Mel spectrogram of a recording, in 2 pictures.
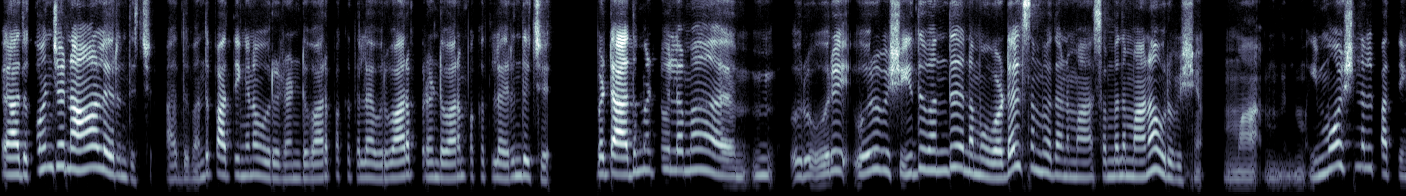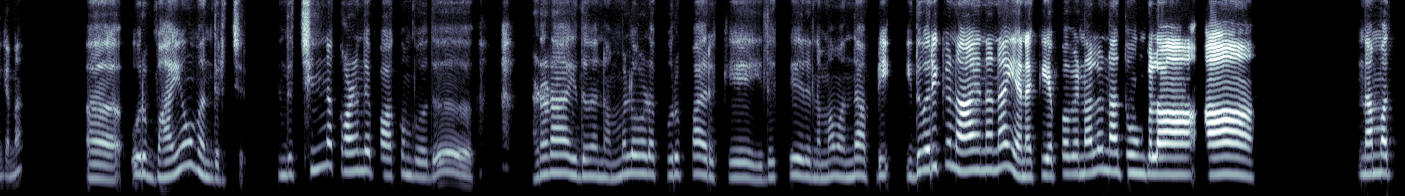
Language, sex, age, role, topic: Tamil, female, 35-39, guest, முதல்முறை பெற்றோராக மாறிய போது நீங்கள் என்ன உணர்ந்தீர்கள்?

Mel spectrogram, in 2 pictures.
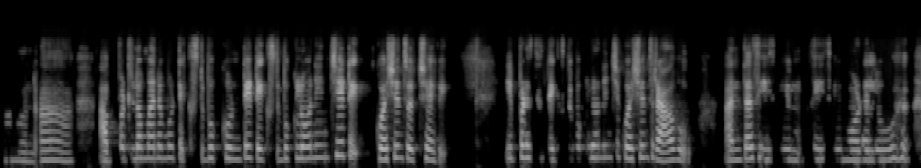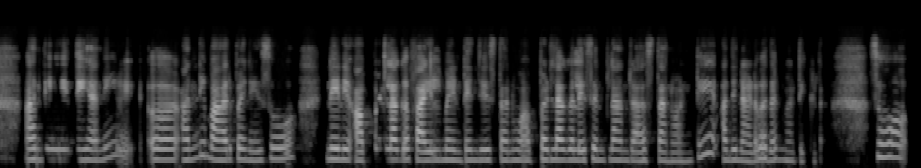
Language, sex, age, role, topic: Telugu, female, 40-44, guest, జీవితాంతం నేర్చుకోవడం మీకు ఎందుకు ముఖ్యమని అనిపిస్తుంది?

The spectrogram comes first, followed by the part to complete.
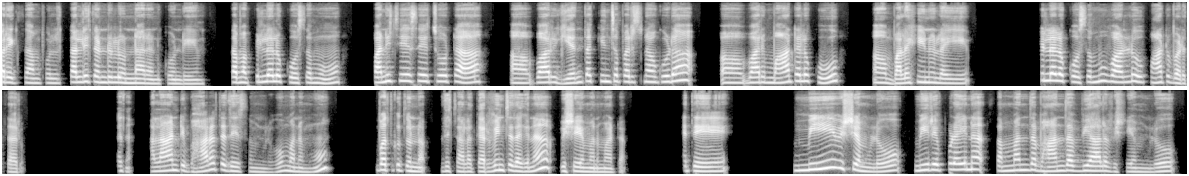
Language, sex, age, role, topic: Telugu, female, 40-44, host, బలహీనతను చూపించడం సంబంధాలను మళ్లీ బలోపేతం చేస్తుందా?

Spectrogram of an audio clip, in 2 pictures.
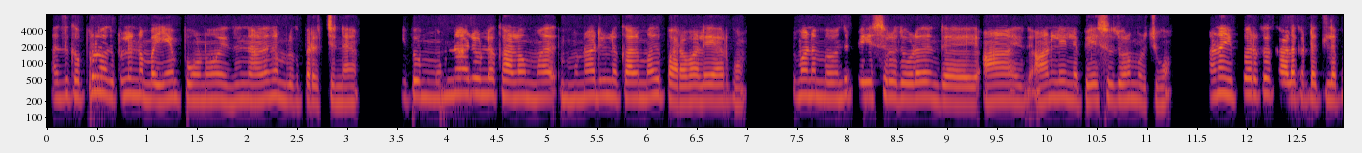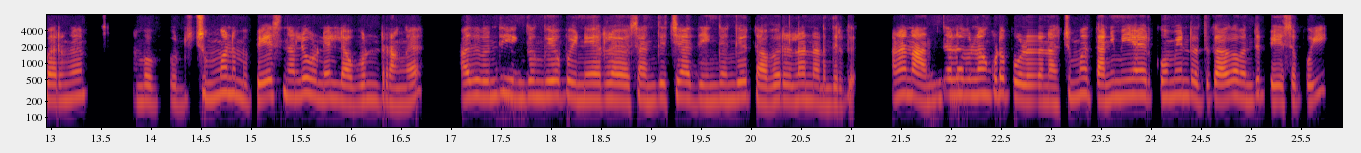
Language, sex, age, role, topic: Tamil, female, 25-29, guest, நீங்கள் ஒரு தவறு செய்தபோது, அதிலிருந்து என்ன கற்றுக்கொண்டீர்கள்?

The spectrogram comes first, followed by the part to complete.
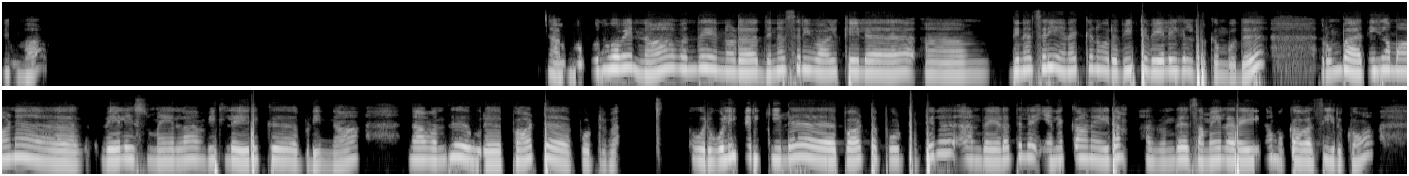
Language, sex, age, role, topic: Tamil, female, 35-39, host, நண்பர்கள் உங்கள் இசைச் சுவையை மாற்றியிருக்கிறார்களா?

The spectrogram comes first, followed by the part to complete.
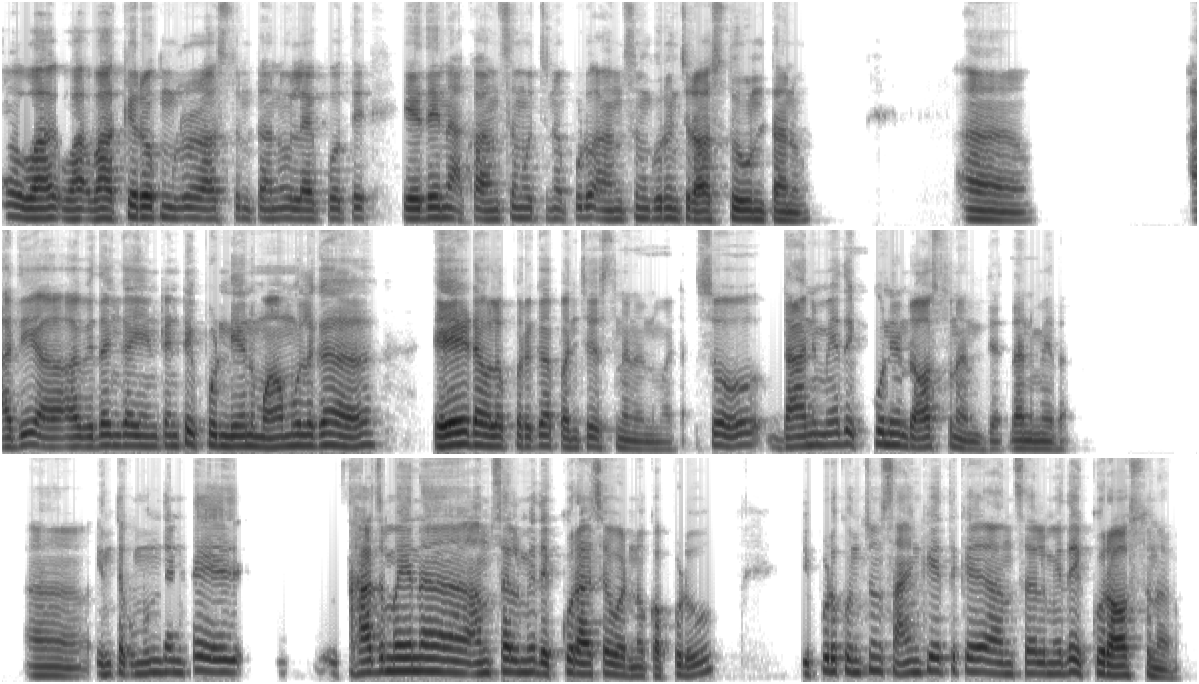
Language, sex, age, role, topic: Telugu, male, 35-39, guest, సృజనాత్మక పనిలో క్రమశిక్షణను అలవాటు చేసుకోవడానికి మీరు ఏమి చేస్తారు?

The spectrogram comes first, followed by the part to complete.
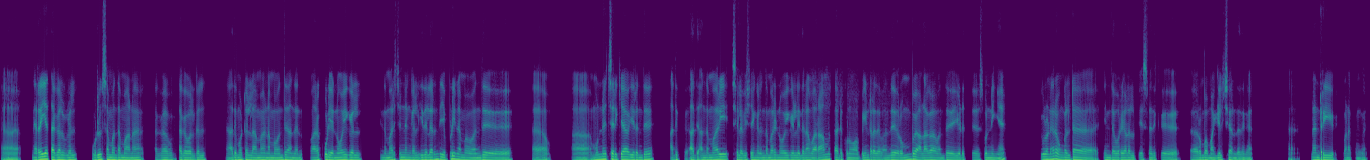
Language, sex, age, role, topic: Tamil, male, 25-29, host, உடல் அறிகுறிகளை பதிவுசெய்து கண்காணித்தால் அது உங்களுக்கு எப்படி உதவும்?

